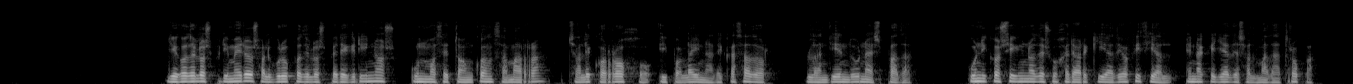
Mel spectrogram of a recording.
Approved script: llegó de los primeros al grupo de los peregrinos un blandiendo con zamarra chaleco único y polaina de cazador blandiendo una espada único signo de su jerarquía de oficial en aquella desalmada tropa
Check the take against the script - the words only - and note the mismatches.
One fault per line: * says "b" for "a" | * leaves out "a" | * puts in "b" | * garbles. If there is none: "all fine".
* says "mocetón" for "blandiendo"
* says "rojo" for "único"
